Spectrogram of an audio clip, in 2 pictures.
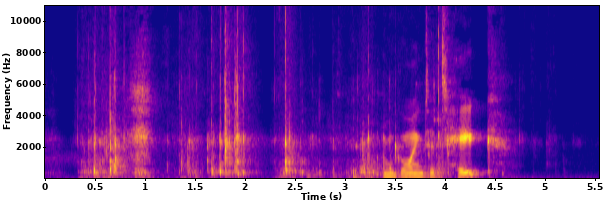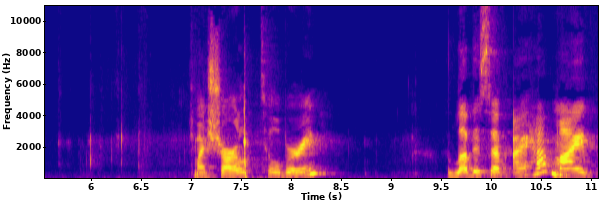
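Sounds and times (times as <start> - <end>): makeup containers clicking and rattling: 0.3 - 4.9.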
